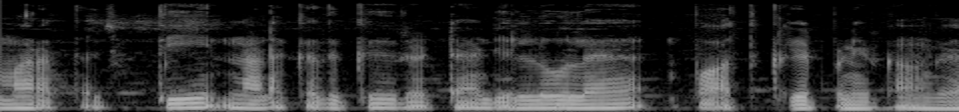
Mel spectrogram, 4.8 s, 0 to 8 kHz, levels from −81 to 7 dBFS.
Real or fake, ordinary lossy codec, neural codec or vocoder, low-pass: real; none; none; 7.2 kHz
